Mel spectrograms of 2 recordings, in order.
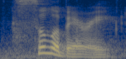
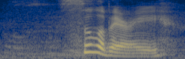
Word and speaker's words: syllabary: syllables rather than segments stress is on the first syllable syllabary syllabary it's called a syllabary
